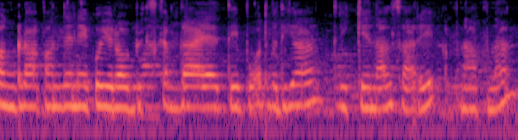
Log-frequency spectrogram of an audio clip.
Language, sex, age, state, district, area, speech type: Punjabi, female, 30-45, Punjab, Kapurthala, urban, spontaneous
